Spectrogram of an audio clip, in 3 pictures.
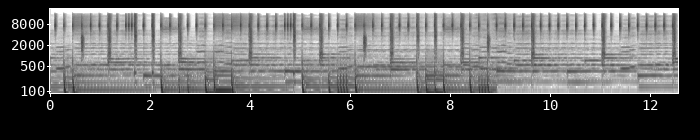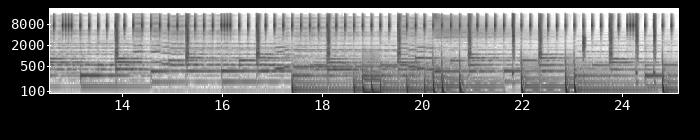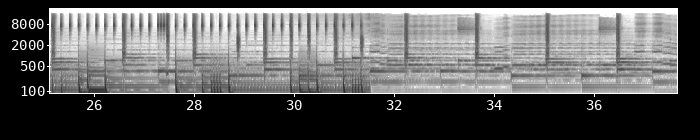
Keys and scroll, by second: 13.1 ctrl+g, 13.7 ctrl+alt+g, 14.8 ctrl+alt+g, 25.1 ctrl+shift+].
